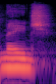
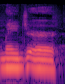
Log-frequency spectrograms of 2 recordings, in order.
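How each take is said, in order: First: Said in the usual way. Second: "manger" with an R added at the end; audience member's accent. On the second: Retold or imitated. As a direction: say "manger" as his accent would, ending in an R. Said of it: "but with his accent".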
